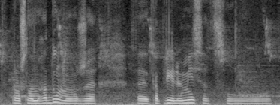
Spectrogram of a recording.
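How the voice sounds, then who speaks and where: A woman speaks over light background noise, the sound dry with no echo. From eastern Ukraine, Luhansk region. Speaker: youth taekwondo coach. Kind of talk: news interview. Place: street.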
